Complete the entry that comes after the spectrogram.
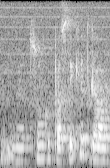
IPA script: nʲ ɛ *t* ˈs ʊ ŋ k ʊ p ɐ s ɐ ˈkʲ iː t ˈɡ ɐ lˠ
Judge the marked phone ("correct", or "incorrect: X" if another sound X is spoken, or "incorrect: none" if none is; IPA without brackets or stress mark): correct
